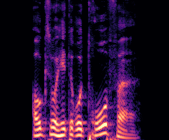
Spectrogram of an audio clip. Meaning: inflection of auxoheterotroph: 1. strong/mixed nominative/accusative feminine singular 2. strong nominative/accusative plural 3. weak nominative all-gender singular
- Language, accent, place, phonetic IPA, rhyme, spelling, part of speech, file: German, Germany, Berlin, [ˌaʊ̯ksoˌheteʁoˈtʁoːfə], -oːfə, auxoheterotrophe, adjective, De-auxoheterotrophe.ogg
